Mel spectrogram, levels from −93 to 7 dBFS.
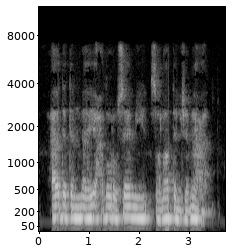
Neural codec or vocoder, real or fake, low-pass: none; real; 7.2 kHz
